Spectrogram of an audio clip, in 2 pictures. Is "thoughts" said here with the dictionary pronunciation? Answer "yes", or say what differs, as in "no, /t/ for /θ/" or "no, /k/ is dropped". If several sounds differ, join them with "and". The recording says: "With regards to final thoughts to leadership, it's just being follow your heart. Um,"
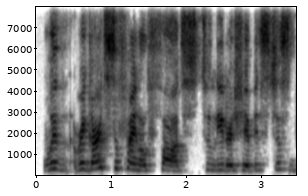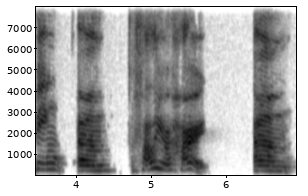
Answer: yes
